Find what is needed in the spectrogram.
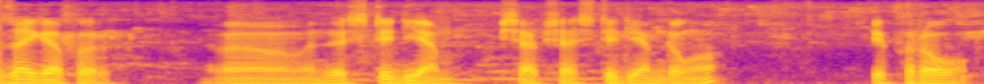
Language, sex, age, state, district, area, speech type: Bodo, male, 45-60, Assam, Udalguri, urban, spontaneous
